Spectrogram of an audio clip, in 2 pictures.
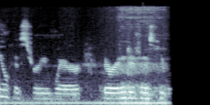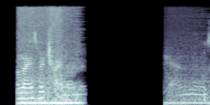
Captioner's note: mic cuts out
